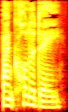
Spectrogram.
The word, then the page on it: bank holiday: British English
